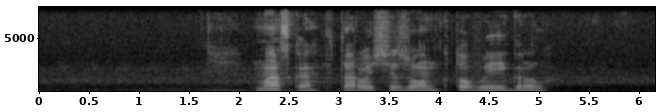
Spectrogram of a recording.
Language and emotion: Russian, neutral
